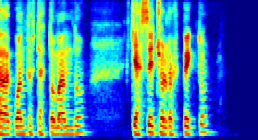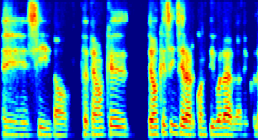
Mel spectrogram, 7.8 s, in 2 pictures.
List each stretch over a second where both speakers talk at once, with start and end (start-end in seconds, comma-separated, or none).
none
